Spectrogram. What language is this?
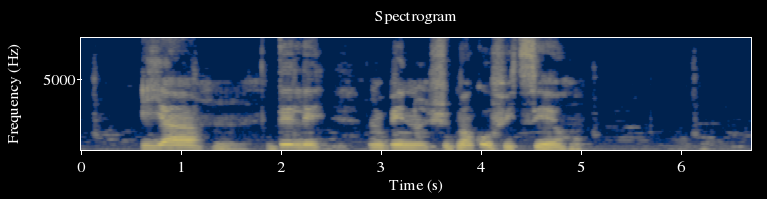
Yoruba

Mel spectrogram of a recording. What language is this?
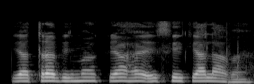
Hindi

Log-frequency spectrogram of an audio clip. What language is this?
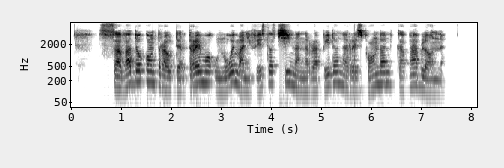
Esperanto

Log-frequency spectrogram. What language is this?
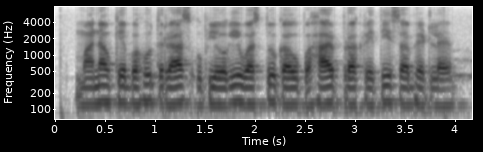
Maithili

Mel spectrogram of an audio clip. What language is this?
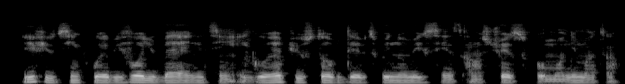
Nigerian Pidgin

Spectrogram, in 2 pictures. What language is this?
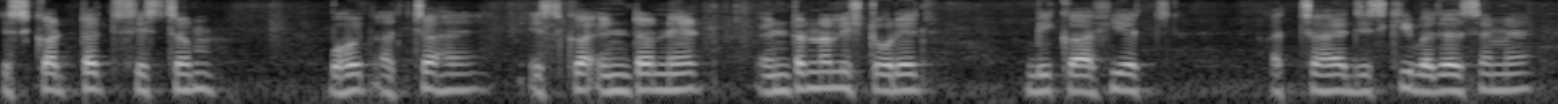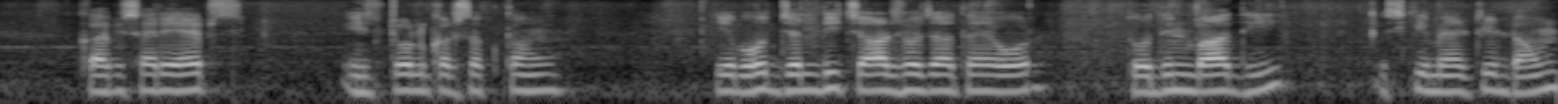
Urdu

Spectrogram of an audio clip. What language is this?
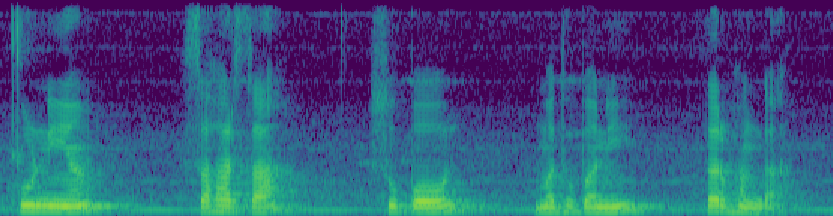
Maithili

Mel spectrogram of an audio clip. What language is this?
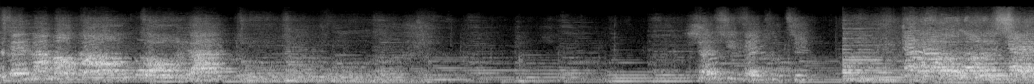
Romanian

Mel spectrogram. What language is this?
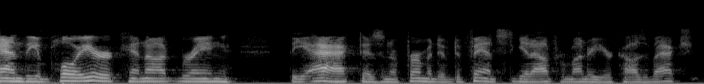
English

